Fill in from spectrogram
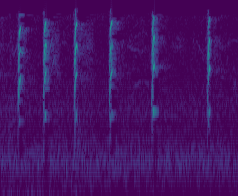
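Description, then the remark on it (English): A series of six sharp, yapping black-necked stilt calls, loud, repeated at a fairly even, insistent rhythm with no one talking. “They leap into the air and call with an intensity and volume all out of proportion to their delicate appearance.”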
